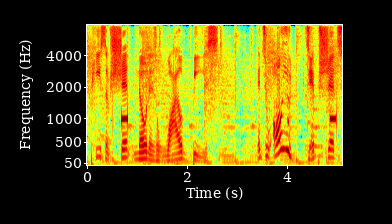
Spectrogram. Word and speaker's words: Wild Beast: You see, this is what is known in literature as Old English, where words have things like silent E's at the end of them, and I's are replaced with Y's. If this is pronounced wildebeest, then by your logic, this land should be pronounced medieval fairy.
